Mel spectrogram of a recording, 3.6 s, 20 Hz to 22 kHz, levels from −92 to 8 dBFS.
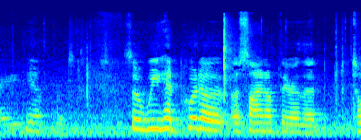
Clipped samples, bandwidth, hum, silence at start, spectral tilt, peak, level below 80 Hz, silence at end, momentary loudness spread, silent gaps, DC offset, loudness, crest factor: under 0.1%; 17 kHz; none; 0 s; -4.5 dB/octave; -14 dBFS; -74 dBFS; 0 s; 18 LU; none; under 0.1%; -30 LUFS; 18 dB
